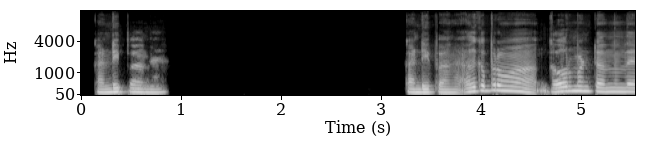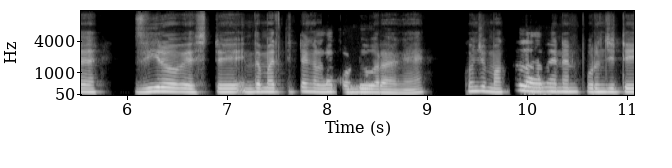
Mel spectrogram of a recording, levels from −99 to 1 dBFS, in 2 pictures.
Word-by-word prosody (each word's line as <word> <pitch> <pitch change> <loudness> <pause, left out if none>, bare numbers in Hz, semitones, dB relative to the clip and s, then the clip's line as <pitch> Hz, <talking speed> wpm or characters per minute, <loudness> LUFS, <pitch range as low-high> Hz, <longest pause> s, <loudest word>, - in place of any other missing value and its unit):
கண்டிப்பாங்க. 145 -1 0 2.4
கண்டிப்பாங்க. 140 -2 0
அதுக்கப்புறம் 210 +4 +1 0.4
கவர்ன்மென்ட் 195 +2 +2
வந்து 170 0 +1
இந்த 165 0 +2 0.6
ஸீரோ 175 +3 +4
வேஸ்ட் 155 +1 -1 0.3
இந்த 155 +2 +1
மாதிரி 165 -1 +1
திட்டங்கள் 165 0 -2
எல்லாம் 155 0 -1
கொண்டு 145 +1 0
வர்றாங்க. 130 -4 -1 0.6
கொஞ்சம் 190 -2 0
மக்கள் 165 +8 -1
அதெல்லாம் 175 0 +1
என்னன்னு 165 -1 0
புரிஞ்சுட்டு 155 0 +1
160 Hz, 105 wpm, -22 LUFS, 150-175 Hz, 2.4 s, ஸீரோ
